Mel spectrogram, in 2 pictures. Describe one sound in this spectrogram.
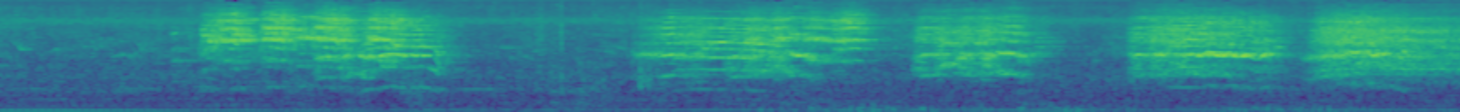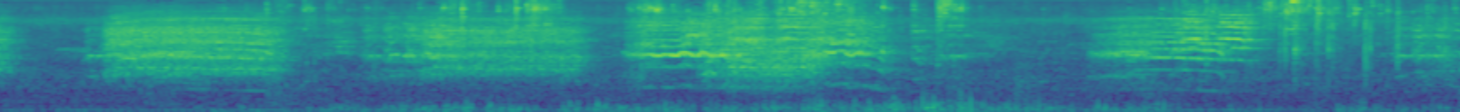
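A cockatoo screeches loudly and harshly in repeated bursts close by.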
